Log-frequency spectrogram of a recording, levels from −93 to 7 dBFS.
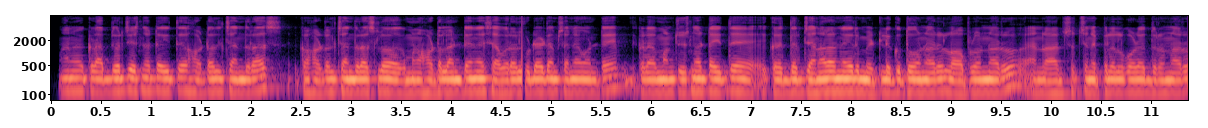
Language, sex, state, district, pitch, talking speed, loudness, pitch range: Telugu, male, Andhra Pradesh, Visakhapatnam, 115 Hz, 195 wpm, -20 LUFS, 115-120 Hz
